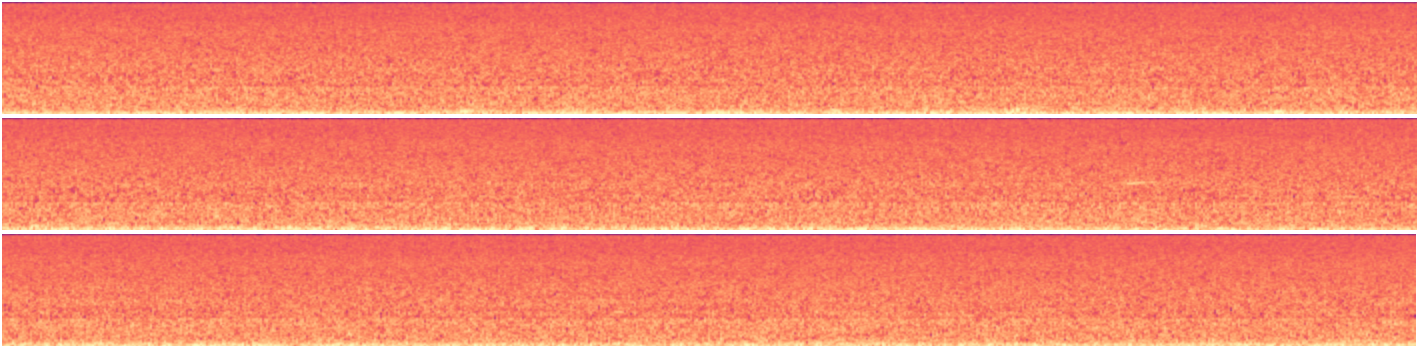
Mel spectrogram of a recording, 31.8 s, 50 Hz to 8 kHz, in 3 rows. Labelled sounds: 19.0	19.3	humpback whale, 1.3 to 1.5 kHz

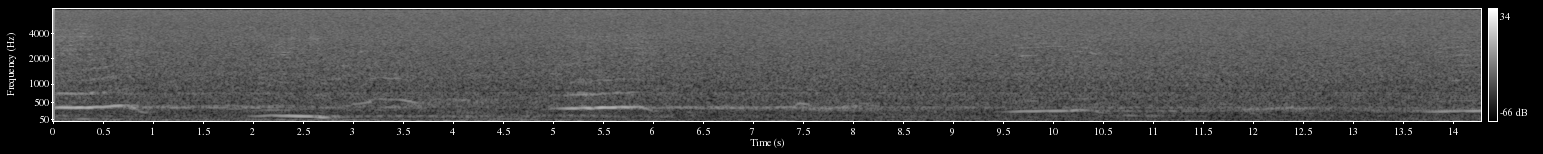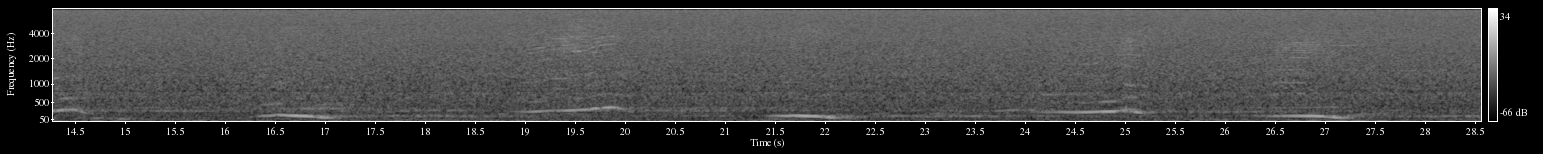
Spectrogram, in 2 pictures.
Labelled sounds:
0.4	0.7	humpback whale, 1.1 to 1.3 kHz

